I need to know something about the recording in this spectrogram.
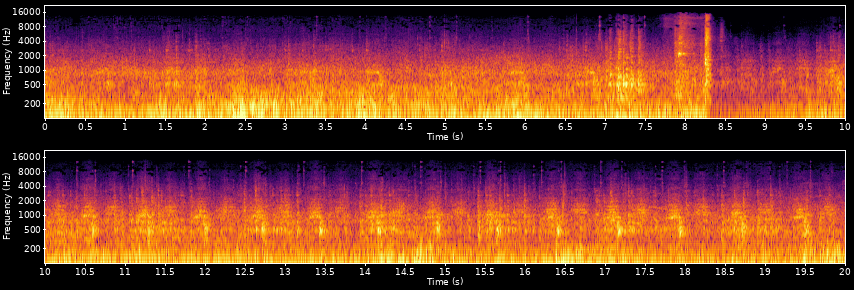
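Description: An old engine chugs with a slow, steady beat.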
